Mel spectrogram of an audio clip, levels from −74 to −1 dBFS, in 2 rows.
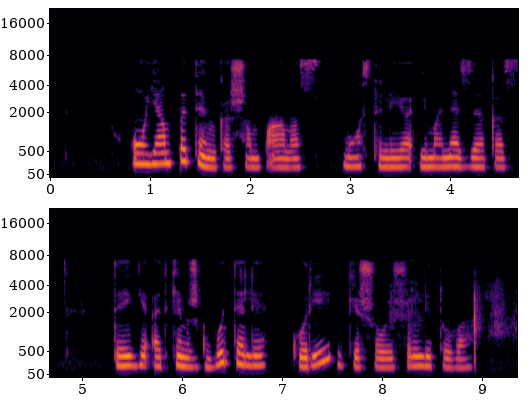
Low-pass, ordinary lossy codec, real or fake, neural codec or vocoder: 7.2 kHz; MP3, 32 kbps; real; none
